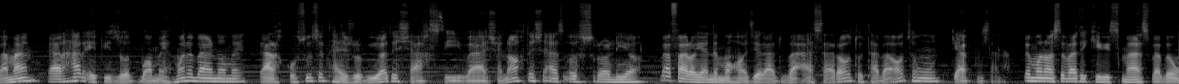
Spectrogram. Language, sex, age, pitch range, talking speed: Persian, male, 30-49, 90-130 Hz, 160 wpm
